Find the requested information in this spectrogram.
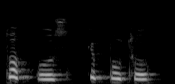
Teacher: Qoşa p-dı isə p-b kimi tələffüz olunur.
